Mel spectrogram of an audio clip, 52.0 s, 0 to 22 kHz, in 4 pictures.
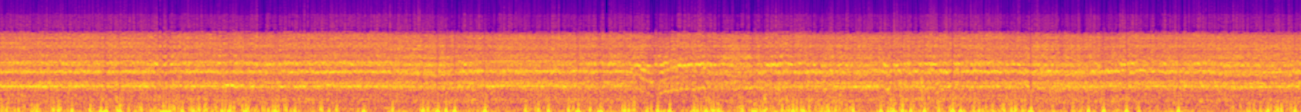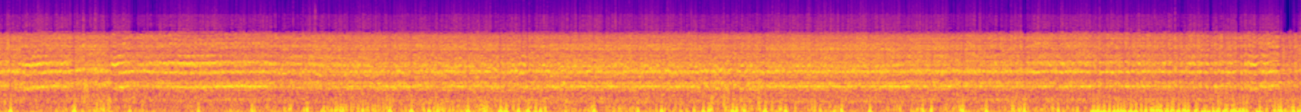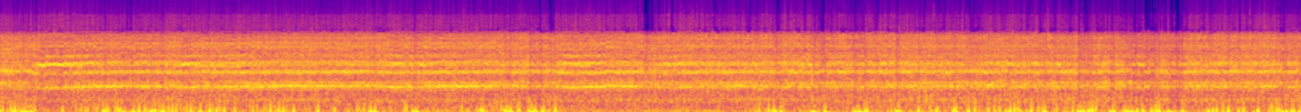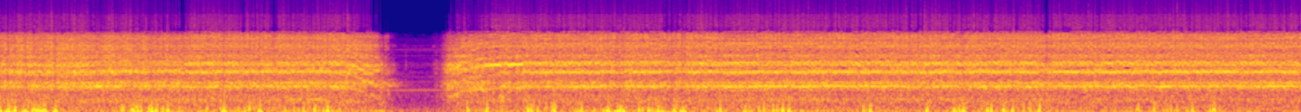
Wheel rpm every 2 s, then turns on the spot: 240, 230, 230, 190, 220, 220, 220, 230, 210, 210, 210, 230, 240, 230, 230, 230, 230, 230, 230, 230, 230, 120, 220, 230, 230, 230.
none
